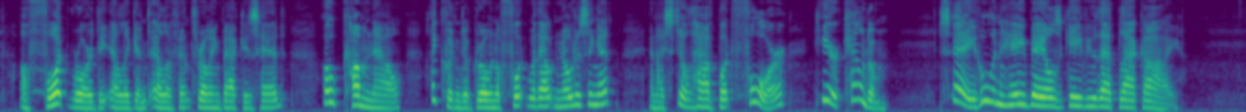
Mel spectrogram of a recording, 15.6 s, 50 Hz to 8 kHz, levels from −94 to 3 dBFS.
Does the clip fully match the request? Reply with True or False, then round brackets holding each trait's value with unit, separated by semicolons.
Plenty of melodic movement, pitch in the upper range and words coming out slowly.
False (6.0 semitones; 205 Hz; 160 wpm)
